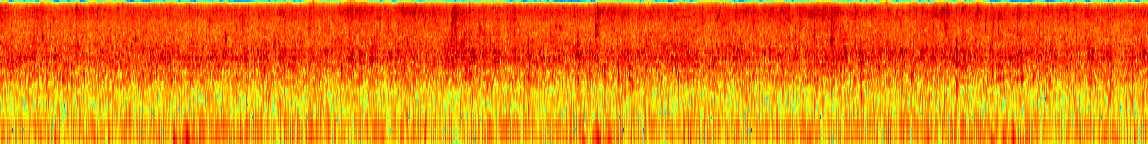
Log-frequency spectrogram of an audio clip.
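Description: Light rain pattering, many small drops ticking steadily, over a faint steady low hum.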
